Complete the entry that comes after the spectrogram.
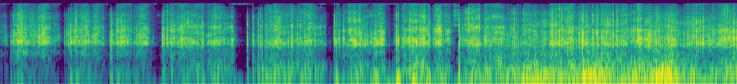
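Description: Long nails scratch and tap across the face of a pink, grained leather wallet. A dense, rasping scratch runs almost continuously with a few brief pauses and fine tapping texture. It grows louder and heavier in the low end toward the close.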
